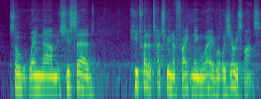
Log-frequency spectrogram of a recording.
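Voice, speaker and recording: Over noticeable background noise, a man of medium pitch speaks at a moderate pace with fairly even intonation and very even loudness. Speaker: defense attorney. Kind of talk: courtroom cross-examination and argument. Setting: courtroom.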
